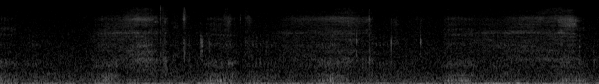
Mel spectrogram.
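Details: Pet cat of the Lucky Ferals family, kept indoors with Stella, Splash, Simba, Hydrox and Boo, gives a steady low purr that pulses with each breath roughly once a second, with airy rustling noise overhead.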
